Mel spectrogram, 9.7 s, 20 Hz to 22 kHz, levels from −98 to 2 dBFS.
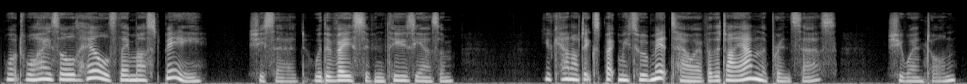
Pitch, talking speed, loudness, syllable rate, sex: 215 Hz, 165 wpm, -20 LUFS, 4.9 syllables/s, female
